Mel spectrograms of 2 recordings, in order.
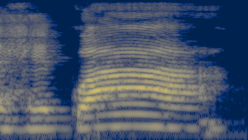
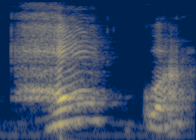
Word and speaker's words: régua: Então, é régua ou é réguá? Então, régua, essa é a pronúncia correta da palavra.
